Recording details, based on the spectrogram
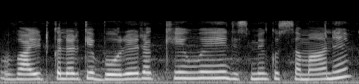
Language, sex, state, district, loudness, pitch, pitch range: Hindi, female, Uttar Pradesh, Lucknow, -13 LUFS, 255 Hz, 245-280 Hz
